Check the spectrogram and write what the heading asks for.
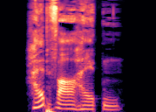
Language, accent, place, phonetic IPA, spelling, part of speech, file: German, Germany, Berlin, [ˈhalpˌvaːɐ̯haɪ̯tn̩], Halbwahrheiten, noun, De-Halbwahrheiten.ogg
- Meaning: plural of Halbwahrheit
